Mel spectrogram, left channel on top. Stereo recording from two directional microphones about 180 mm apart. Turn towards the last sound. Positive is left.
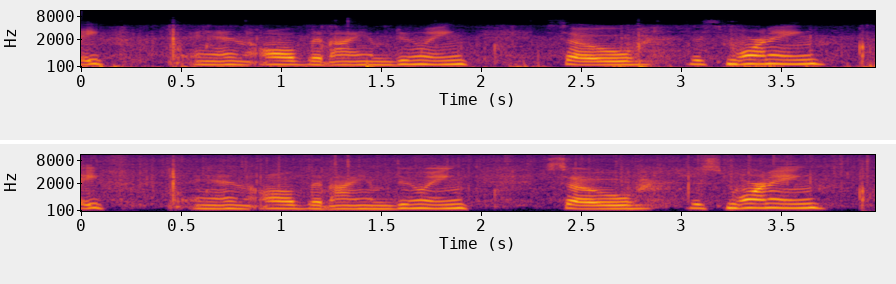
turn(degrees=35)  # may be behind; listen again after turning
